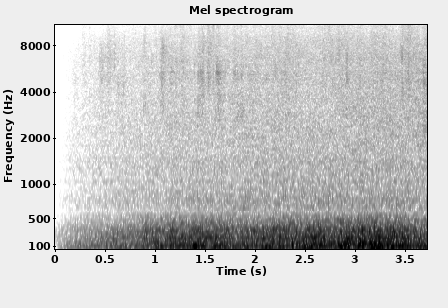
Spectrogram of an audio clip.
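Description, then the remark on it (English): Steady rain on a night in Hollywood in 1969 pours down in a dense, continuous wash, with deep rolling thunder rumbling underneath as the sound swells in from quiet and holds loud; no voices. “We open in a disco on a rainy night in Hollywood in 1969.”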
